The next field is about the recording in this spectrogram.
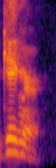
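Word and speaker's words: Gingher: The scissors brand I have the most are Ginger. Is that how you say it? Ginger.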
